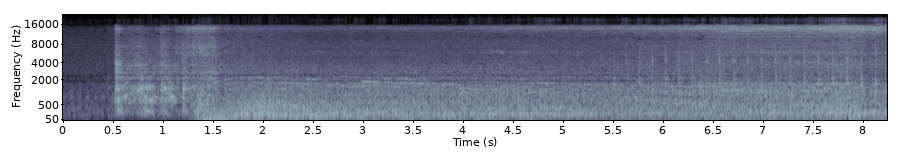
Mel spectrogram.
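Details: Mitsubishi Pajero petrol engine after new rocker cover and spark plug well gaskets, plugs and oil change: cranks, starts and settles to a busy idle with a light uneven knock from the driver-side rocker cover; cause undiagnosed.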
